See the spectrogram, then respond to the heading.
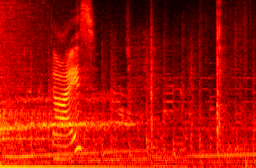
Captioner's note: tires peeling on TV; TV turns off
